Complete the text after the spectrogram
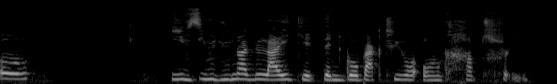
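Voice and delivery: slow, bad put-on French accent sliding into Russian. Imitating French officials telling immigrants to go home: attempted French accent. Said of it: "when I try to give them a French accent".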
